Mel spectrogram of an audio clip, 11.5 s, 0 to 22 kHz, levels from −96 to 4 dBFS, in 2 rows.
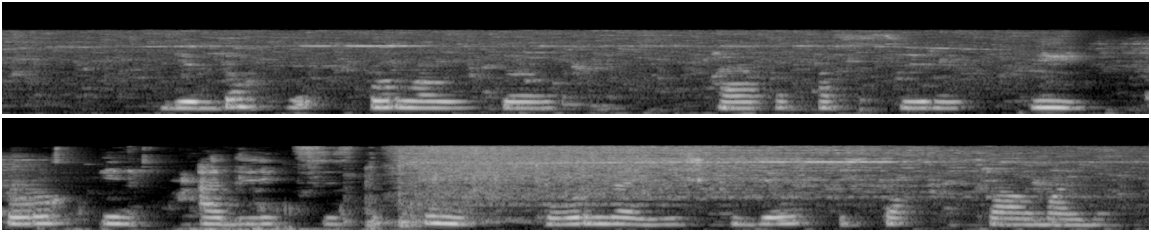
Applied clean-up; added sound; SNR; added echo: classical method WPE with log-MMSE.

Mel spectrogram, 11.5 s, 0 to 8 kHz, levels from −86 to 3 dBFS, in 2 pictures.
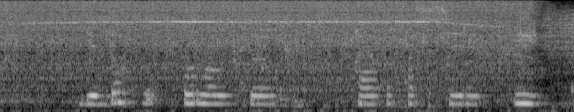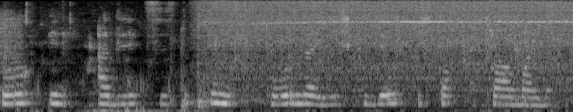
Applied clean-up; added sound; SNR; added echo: none; Sink (filling or washing) / Water tap, faucet; -3 dB; reverberation time 0.2 s.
